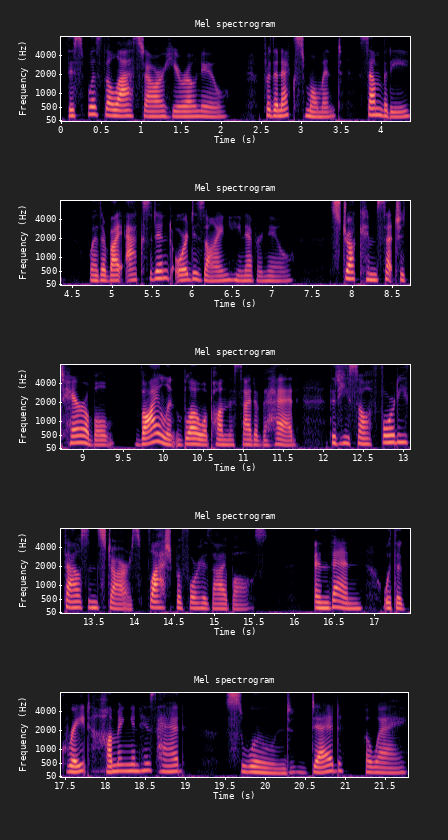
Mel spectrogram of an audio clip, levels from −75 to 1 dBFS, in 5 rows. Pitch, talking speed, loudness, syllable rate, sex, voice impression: 190 Hz, 145 wpm, -22 LUFS, 4.2 syllables/s, female, very feminine, slightly young, slightly adult-like, thin, tensed, powerful, slightly dark, slightly hard, slightly muffled, fluent, slightly raspy, cute, slightly cool, slightly intellectual, very refreshing, slightly sincere, slightly calm, reassuring, very unique, slightly elegant, wild, sweet, kind, slightly intense, slightly sharp, light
